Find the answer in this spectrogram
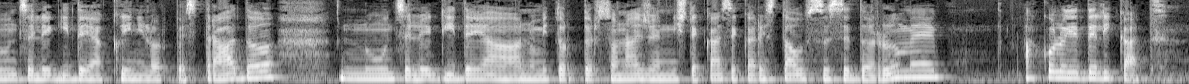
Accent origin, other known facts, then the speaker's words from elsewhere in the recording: Mangalia, Constanța County, Romania; inclusiv Mangalia, orașul meu natal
